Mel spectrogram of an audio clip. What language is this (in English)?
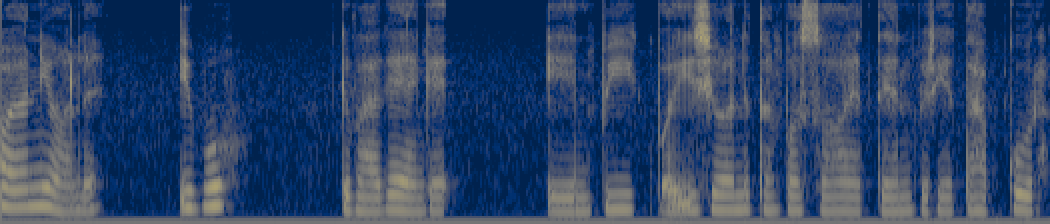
Kalenjin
